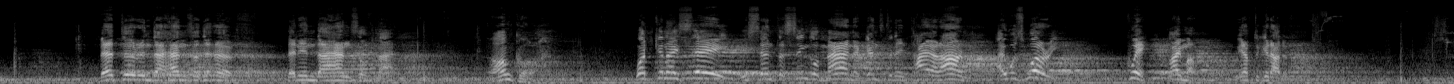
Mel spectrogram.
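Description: A man speaks calmly, then with urgency.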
